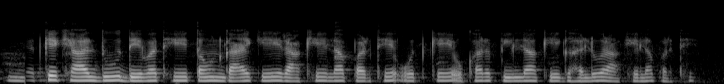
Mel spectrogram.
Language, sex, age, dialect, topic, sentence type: Chhattisgarhi, female, 18-24, Western/Budati/Khatahi, agriculture, statement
